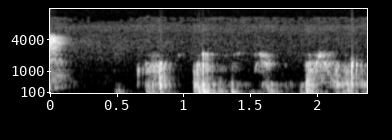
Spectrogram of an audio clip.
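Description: A person's faint, low mumbling: several short murmurs and hums, each well under half a second, much quieter than the talk around them.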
